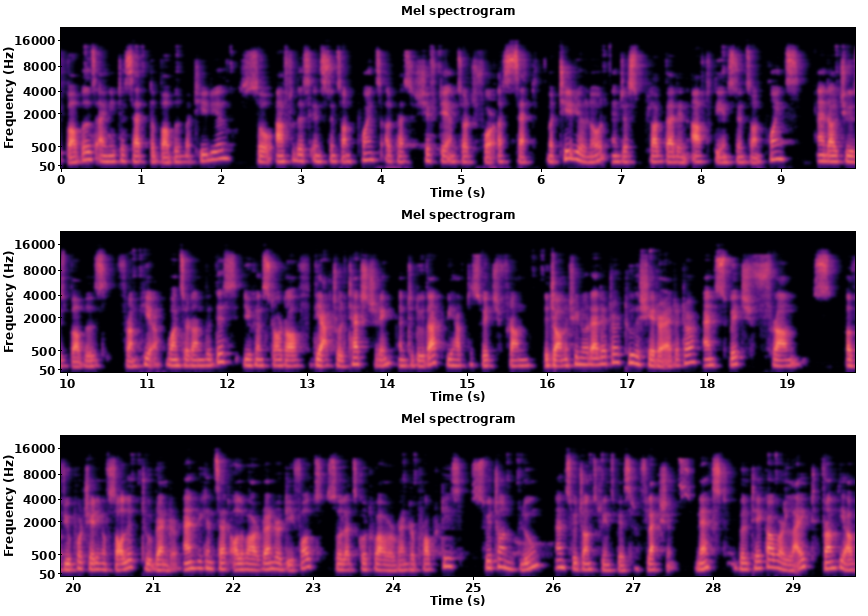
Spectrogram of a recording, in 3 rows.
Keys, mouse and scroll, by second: 1.1 click, 1.4 click, 2.6 middle click, 2.6 scroll up 2, 3.8 shift+a, 6.8-8.7 drag, 9.4 middle click, 9.4 scroll up 3, 9.7-11.1 drag, 15.8-17.4 drag, 24.1 click, 25.6 click, 26.7 click, 28.7 click.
